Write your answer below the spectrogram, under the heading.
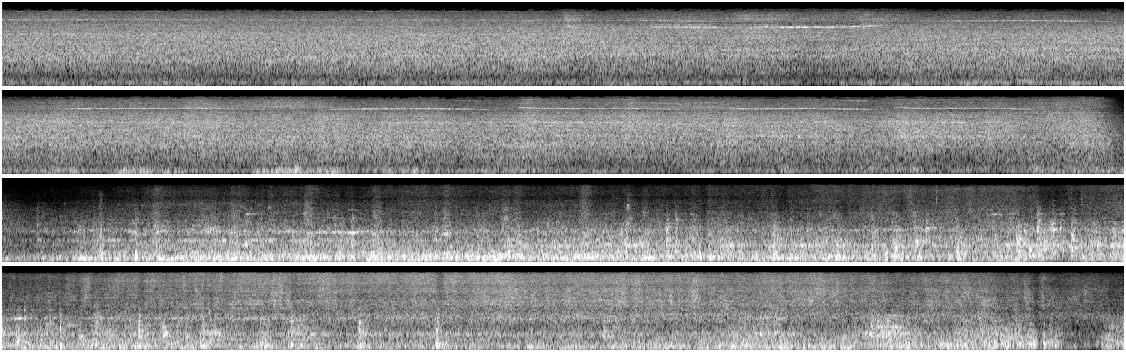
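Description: BR Standard steam locomotive hissing steam as it moves slowly past at close range, with faint high squealing tones over the hiss. About halfway through the sound changes abruptly to a louder, rougher hiss with rapid rattling.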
